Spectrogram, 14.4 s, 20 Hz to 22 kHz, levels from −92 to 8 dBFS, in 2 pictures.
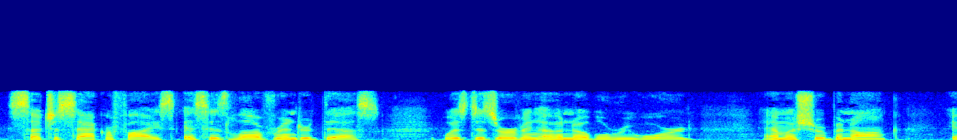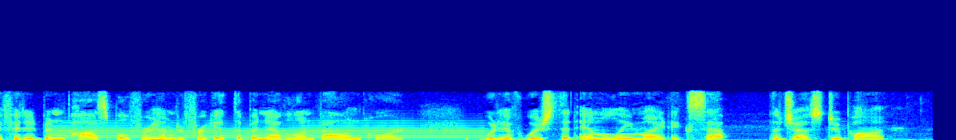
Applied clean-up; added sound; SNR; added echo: none; Brass instrument; 10 dB; none.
